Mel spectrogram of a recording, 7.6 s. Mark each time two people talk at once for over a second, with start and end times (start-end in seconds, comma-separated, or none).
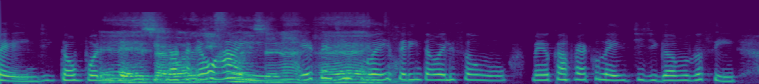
1.0-4.1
